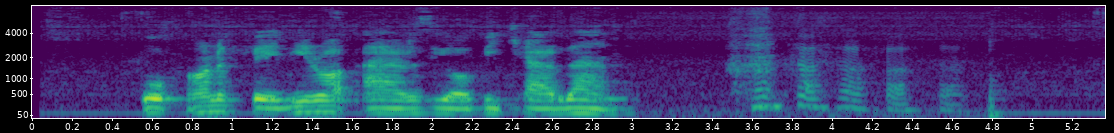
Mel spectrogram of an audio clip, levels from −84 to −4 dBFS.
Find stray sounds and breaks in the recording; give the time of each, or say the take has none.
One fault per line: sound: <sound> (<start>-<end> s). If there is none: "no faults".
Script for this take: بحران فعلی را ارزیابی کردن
sound: laugh (3.5-4.7 s)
